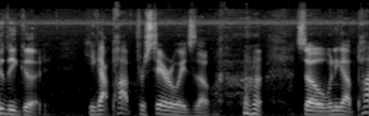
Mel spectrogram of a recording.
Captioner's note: laughing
